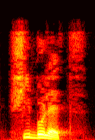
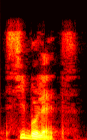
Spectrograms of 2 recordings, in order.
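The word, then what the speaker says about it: Shibboleth: Il lui disait alors, Eh bien, dis Shiboleth. et il disait Siboleth, car il ne pouvait pas bien prononcer.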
